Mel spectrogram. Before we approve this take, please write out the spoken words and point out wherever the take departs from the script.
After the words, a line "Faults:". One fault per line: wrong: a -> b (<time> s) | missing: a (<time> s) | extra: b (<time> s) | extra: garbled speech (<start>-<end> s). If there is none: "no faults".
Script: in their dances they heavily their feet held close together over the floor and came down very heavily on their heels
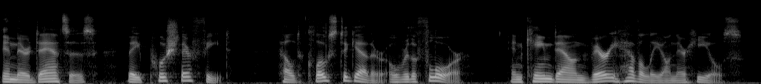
in their dances they pushed their feet held close together over the floor and came down very heavily on their heels
Faults:
wrong: heavily -> pushed (1.4 s)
